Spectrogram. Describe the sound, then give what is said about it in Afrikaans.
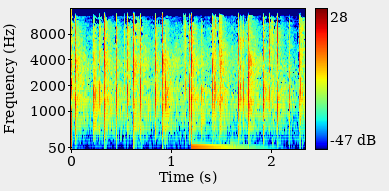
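Scattered hand clapping from a small audience at the opening of an exhibition of dancing dolls: quick, uneven claps of varying loudness with no voices. “Applaus”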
